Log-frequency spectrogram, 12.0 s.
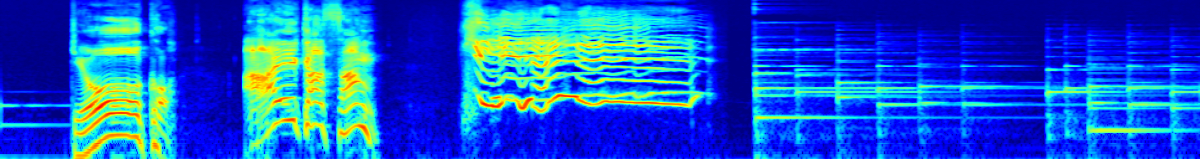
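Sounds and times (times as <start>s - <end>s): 
speech: 0.7s - 1.7s, 3.2s - 3.8s
voice whimpering meow like a small cat creature: 4.6s - 7.2s.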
